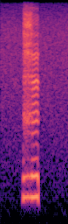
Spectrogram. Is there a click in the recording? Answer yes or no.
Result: no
